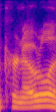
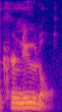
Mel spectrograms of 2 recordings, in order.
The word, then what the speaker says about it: Kernodle: know what's funny though there isn't a a definitive pronunciation of his name because half the wrestlers would say don kernodle and the other half would say don carnoodle yeah i i was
